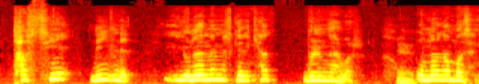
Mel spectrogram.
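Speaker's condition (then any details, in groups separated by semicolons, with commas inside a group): Cerebral palsy; from birth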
